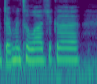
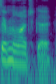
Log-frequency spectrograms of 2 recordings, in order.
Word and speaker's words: Dermalogica: of it um it's the brand is called dermalogica i don't know why everybody always gets that twisted they'll be like oh dermatologica i don't know just making up like how it's pronounced it's called dermalogica so basically it's an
